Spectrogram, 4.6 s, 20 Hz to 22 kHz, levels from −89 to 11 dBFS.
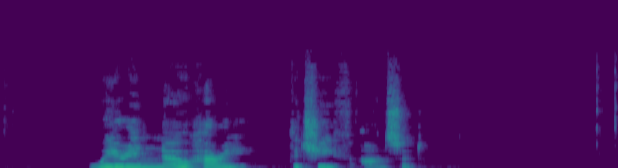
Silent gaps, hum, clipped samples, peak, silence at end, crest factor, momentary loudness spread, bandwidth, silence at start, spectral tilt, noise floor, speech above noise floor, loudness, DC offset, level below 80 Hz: none; none; under 0.1%; -20 dBFS; 1.55 s; 20 dB; 14 LU; 14.5 kHz; 0.7 s; -4.5 dB/octave; under -90 dBFS; over 53 dB; -37 LUFS; under 0.1%; -82 dBFS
